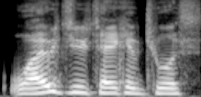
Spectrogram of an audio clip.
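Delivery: speaking through a yawn. Asking why someone took him to a salon for a haircut, yawning while talking. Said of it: "sorry, I was yawning".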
